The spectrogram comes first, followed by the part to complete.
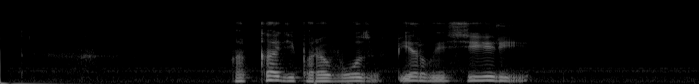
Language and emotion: Russian, sad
